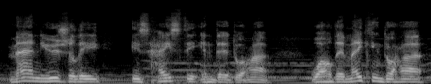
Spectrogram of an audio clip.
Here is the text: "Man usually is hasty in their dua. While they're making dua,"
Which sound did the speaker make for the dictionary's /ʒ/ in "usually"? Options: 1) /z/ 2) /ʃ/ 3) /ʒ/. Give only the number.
3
